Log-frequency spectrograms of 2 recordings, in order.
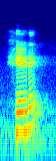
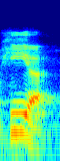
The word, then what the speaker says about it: here: con un diptongo como jere, ya no vamos a decirlo de aquí en adelante jere, sino here, here, here.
